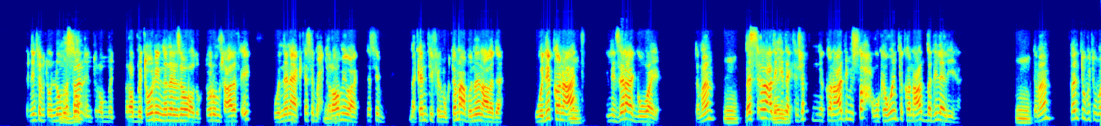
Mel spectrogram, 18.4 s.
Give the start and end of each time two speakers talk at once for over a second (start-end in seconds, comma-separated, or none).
none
